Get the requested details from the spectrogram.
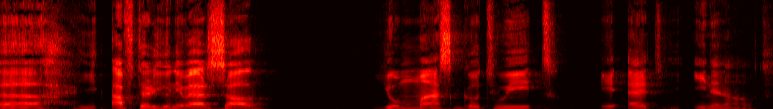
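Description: A man with an Italian accent speaks at a fairly slow pace in a fairly high, bright, sharp voice with fairly even intonation, big swings in loudness and long, frequent pauses, on a very clean recording with a silent background. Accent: Italian-accented English, Bari. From Italy, Bari (Puglia). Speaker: content creator. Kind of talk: casual interview.

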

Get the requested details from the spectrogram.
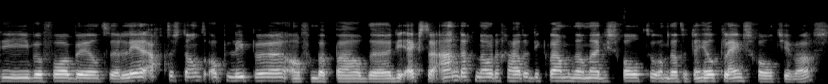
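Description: A woman's very deep, low voice at a moderate pace, monotone and flat, with hardly any pauses. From Twente, eastern Netherlands (Haaksbergen). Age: 50s. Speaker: healthcare worker. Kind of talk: interview.

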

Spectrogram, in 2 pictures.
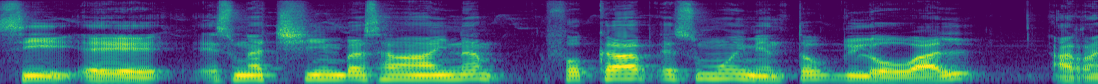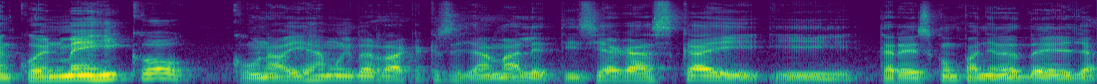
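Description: A man with an ordinary speaking voice, medium in pitch, lively in intonation and fairly slow in pace, on a very clean recording with a silent background. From Colombia, Bucaramanga (Santander). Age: 40s. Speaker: entrepreneur, former ad agency owner. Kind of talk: casual interview.

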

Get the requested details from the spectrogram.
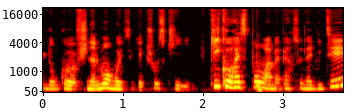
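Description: At a moderate pace, a woman speaks in a somewhat breathy voice with very wide pitch swings. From Brittany, France. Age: 50s. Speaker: shopkeeper and naturopath. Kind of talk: interview. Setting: her office. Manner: hesitant, many fillers.

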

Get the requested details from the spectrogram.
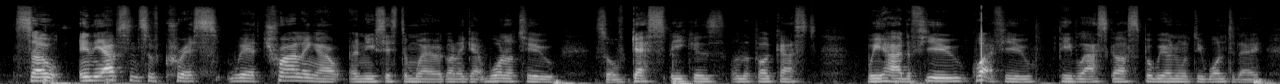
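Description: An unremarkable speaking voice from a man at medium pitch, moderate pace, and fairly even intonation. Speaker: podcast host. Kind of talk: casual chat. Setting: remote call recording.

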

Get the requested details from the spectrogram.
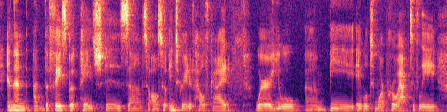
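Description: With an American accent, a woman speaks at a very deep, low pitch in a monotone, flat intonation, with audible room echo and noticeable background noise. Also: fairly slow pace. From United States. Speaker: health practitioner. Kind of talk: casual chat.

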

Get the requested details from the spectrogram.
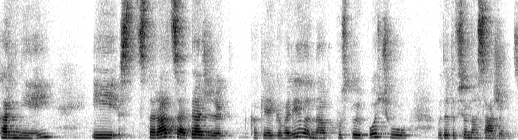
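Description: This woman's voice has a dark, mellow tone, a fairly high pitch and fairly even intonation. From Kazakhstan. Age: 30s. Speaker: political consultant and activist. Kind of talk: interview. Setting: studio.

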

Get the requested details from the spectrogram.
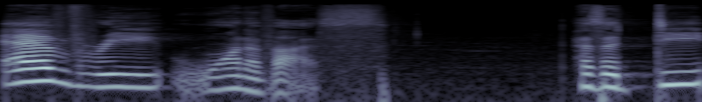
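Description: A woman with an American accent speaks at a medium pitch with ordinary pitch variation, on a very clean recording with a silent background. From Florida. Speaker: pastor. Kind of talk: sermon. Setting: church.

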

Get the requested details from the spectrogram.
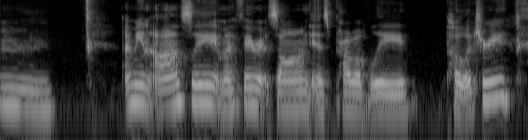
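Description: A woman speaks in a normal speaking voice at a medium pitch, with ordinary pitch variation and very even loudness. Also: fairly slow pace. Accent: American. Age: 30s. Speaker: musician. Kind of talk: casual interview chat.

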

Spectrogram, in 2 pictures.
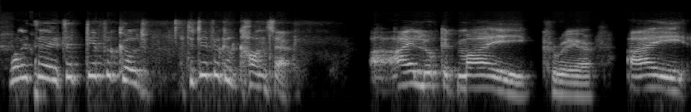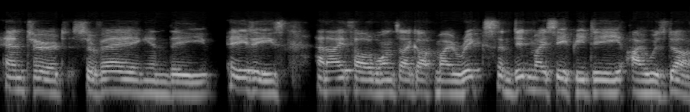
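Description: A man with an Irish accent and a fairly high pitch, very slow in pace, with very even loudness and ordinary pitch variation. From Ireland. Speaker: corporate real estate expert and author. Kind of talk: podcast interview. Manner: hesitant, many fillers.

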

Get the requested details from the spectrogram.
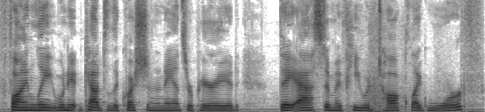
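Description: In an American accent, a woman with an unremarkable speaking voice talks at a fairly low pitch with fairly even intonation. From Pennsylvania. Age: 40s. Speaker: podcast co-host. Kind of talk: casual chat.

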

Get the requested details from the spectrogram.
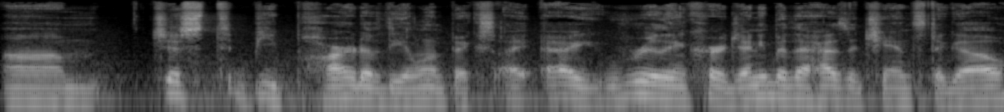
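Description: A normal speaking voice, this man's sits at medium pitch with an American accent. He talks at a fairly quick pace with fairly even intonation. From Maine, US (Yarmouth). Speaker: college swim coach. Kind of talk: interview. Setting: studio.

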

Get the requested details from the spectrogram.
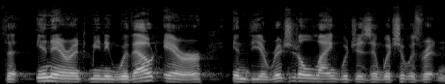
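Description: A man talks at a fairly quick pace in a normal speaking voice, medium in pitch with ordinary pitch variation. The recording is very clean with a silent background. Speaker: campus pastor. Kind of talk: live church panel Q&A. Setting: church stage with audience.

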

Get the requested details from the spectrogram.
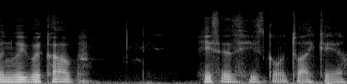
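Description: Somewhat breathy and dark, mellow in tone, a man's fairly low voice moves at a moderate pace. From Egypt. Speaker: refugee storyteller. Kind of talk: personal story narration.

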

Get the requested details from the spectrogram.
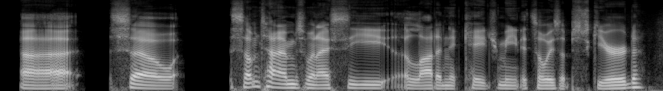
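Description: This man has a normal speaking voice at a medium pitch with ordinary pitch variation. The sound is dry and close, with no echo. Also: quiet background. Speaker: co-host. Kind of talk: casual comedic chat about a movie. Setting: recording studio.

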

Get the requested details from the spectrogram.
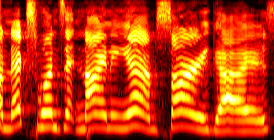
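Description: A woman's raised, projected voice in an American accent, high in pitch and bright and sharp in tone, at a very slow pace with ordinary pitch variation, on a very clean recording with a silent background. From New Jersey. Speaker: comedian. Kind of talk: casual chat.

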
